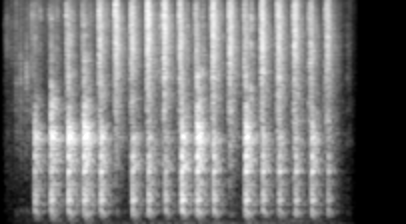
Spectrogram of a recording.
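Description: A kitchen knife chopping rapidly on a cutting board, about six strokes a second in three short runs, stopping suddenly near the end.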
